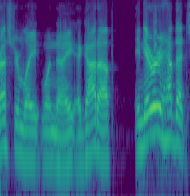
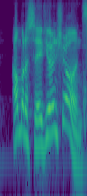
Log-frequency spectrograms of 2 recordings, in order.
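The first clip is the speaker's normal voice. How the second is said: high-pitched, put-on British accent; 6 semitones higher than usual. Retelling what a lizard on the fireplace log seemed to say, british accent. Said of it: "spoke in a British accent".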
